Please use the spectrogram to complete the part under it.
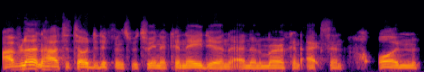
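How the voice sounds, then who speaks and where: A man with a British accent hosting a podcast, chatting casually with a relaxed, agreeable manner and quick affirmations. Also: sits low, highs cut off. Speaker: podcast host. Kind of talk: casual interview chat.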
